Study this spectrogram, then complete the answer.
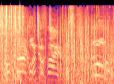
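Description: Rapid automatic gunfire bursts out in Call of Duty: Modern Warfare, with several sharp, close volleys cut between game voice callouts and a shouted warning.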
